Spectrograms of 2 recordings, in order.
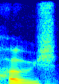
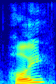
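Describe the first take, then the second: First: The name is read out as it is spelled. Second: The name is said the native way. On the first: The speaker calls it wrong. "That's how I kind of read it" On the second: The speaker calls it right. "I've been corrected now, and it's Hoi"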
